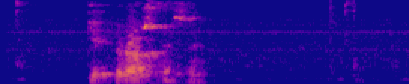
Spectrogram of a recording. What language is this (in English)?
Greek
